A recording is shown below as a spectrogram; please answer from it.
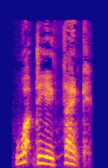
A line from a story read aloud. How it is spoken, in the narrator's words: roared Dakuwaka at his army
